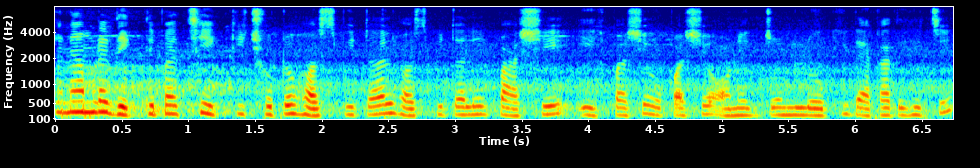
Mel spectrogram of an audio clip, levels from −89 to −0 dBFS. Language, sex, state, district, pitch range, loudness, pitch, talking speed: Bengali, female, West Bengal, Malda, 190-225 Hz, -19 LUFS, 205 Hz, 150 wpm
